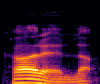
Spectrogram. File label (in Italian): "caarella", crespinese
